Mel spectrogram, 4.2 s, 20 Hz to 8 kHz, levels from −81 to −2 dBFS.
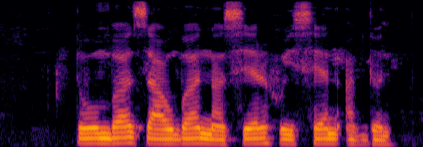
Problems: none marked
